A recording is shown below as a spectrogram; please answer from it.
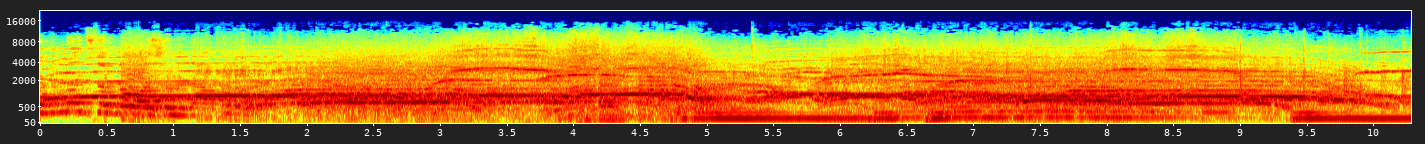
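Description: Club crowd cheering and whooping between songs, many voices at once. About five seconds in the band comes in with a sustained low chord under the cheers.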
